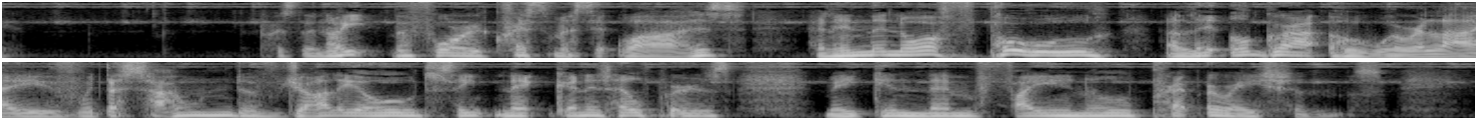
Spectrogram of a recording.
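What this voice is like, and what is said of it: Put-on West Country accent. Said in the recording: “I'm trying to remember the accent. ... Do you remember how he spoke? ... He was West Country.”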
